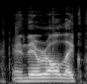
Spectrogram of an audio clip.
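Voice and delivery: ordinary delivery, nothing marked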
